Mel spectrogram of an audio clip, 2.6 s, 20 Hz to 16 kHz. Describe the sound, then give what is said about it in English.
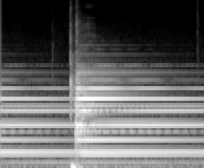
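A single loud bell strike, rung to mark a Major League baseball team's first win of the 2023 season, rings out with a sharp attack, then its bright, sustained tone hums on and slowly fades. No voices are heard. “So let's shove aside Monday's loss, number 11,191, and we are going to ring the bell for win number one of the 2023 season.”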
